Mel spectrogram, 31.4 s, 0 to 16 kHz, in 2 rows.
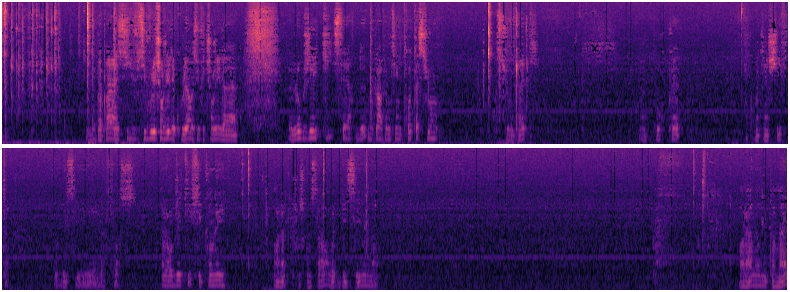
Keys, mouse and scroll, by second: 0.7 n, 10.0 r, 22.2-24.1 drag, 30.4 middle click.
